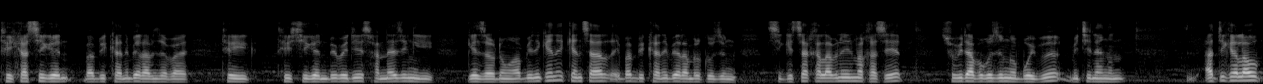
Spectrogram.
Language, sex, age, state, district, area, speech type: Bodo, male, 30-45, Assam, Baksa, rural, spontaneous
